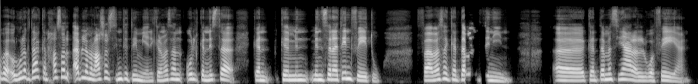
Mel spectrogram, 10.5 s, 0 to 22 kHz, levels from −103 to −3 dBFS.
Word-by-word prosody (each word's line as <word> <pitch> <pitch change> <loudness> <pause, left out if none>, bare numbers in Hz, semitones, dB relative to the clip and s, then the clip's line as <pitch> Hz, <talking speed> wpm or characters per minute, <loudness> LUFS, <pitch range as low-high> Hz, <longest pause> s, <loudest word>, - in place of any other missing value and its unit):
باقوله 265 +3 +1
لك 260 - -5
ده 330 +2 +2
كان 260 -3 -4
حصل 315 +5 -2
قبل 290 +4 +1
ما 255 - +2
ال10 245 +6 +1
سِنين 255 0 -1
تِتِم 225 -5 -1
يعني 170 -1 -6
كان 190 +2 -3
مثلًا 235 +1 0
قل 245 +1 0
كان 220 -2 -2
لسه 220 -1 +1 0.3
كان 195 -2 -1
كان 220 -2 +2
من 210 -1 +2
من 220 0 +4
سَنتين 230 +6 +4
فاتوا 185 -9 0 0.6
فمثلا 210 +7 +2
كان 225 -3 -2
8 225 - +4 0.3
سِنين 185 -1 -3 0.6
آآ 185 -2 +3
كان 200 +1 -4
8 230 +3 +2
سِنين 245 0 -2
على 210 -6 +2
الوفاة 180 0 -1
يعني. 145 +2 -11
220 Hz, 190 wpm, -20 LUFS, 190-245 Hz, 0.6 s, من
